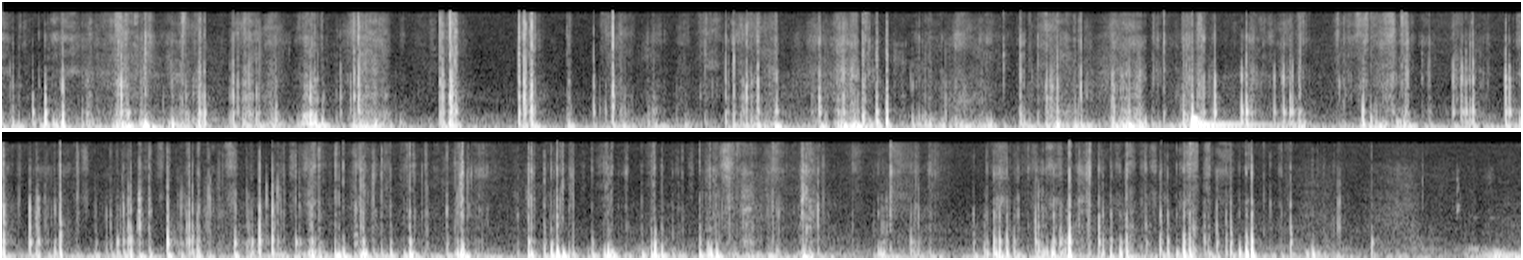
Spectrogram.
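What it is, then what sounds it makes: Small pumpkin. Her fingernails rapidly tap and scratch the rind of a small, solid orange mini pumpkin with a stem, held close to the mic. The taps are dull, short and low-pitched, with a scratchy, crinkling texture between them and one louder knock near the middle.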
